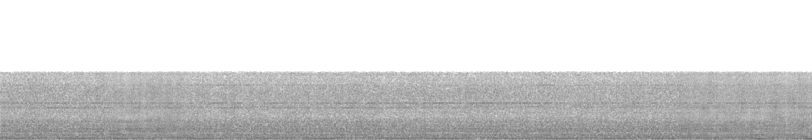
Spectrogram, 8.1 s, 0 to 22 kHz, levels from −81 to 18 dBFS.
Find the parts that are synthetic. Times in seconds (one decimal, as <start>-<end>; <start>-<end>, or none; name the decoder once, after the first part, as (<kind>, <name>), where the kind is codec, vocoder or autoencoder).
1.1-1.9 (codec, SNAC); 6.8-8.1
